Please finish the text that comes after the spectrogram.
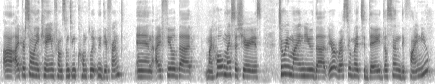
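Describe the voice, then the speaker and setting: A woman from Puerto Rico giving an earnest, encouraging talk to a conference audience. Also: mid-range voice. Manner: earnest, encouraging, a little emotional. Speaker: conference speaker.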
